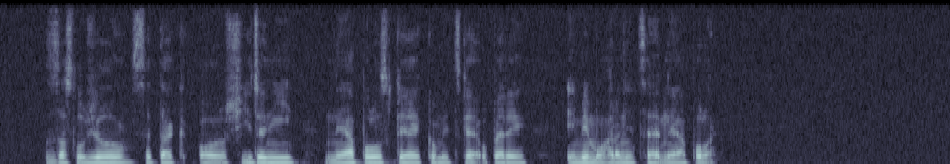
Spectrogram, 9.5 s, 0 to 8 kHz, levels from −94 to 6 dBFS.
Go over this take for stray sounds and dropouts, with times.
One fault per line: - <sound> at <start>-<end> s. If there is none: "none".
none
